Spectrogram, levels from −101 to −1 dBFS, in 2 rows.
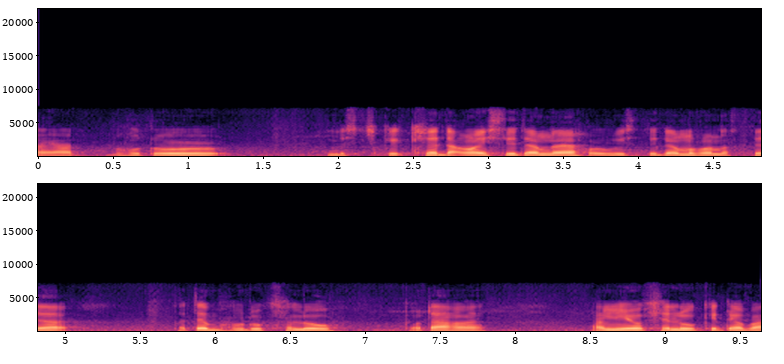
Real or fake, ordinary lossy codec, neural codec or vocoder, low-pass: fake; none; codec, 16 kHz, 4 kbps, FunCodec, trained on Chinese and English, 50 frames a second; 7.2 kHz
